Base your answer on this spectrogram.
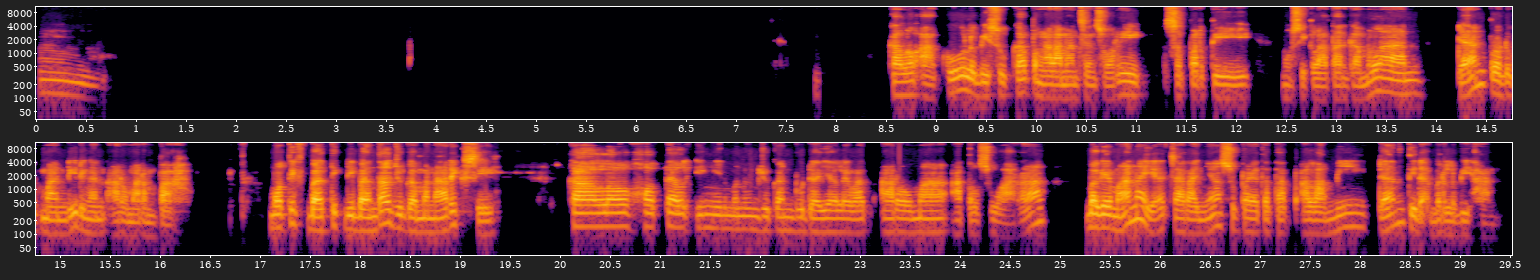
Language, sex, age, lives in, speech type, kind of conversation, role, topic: Indonesian, male, 35-39, Indonesia, read, expert-assistant, asker, Menurut kamu, seperti apa cara kreatif memadukan budaya lokal dengan layanan hotel biar wisatawan makin betah?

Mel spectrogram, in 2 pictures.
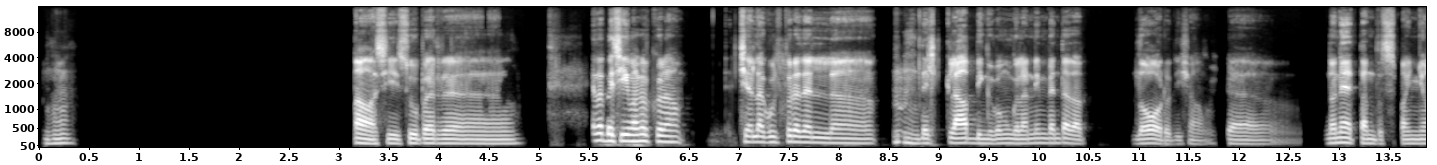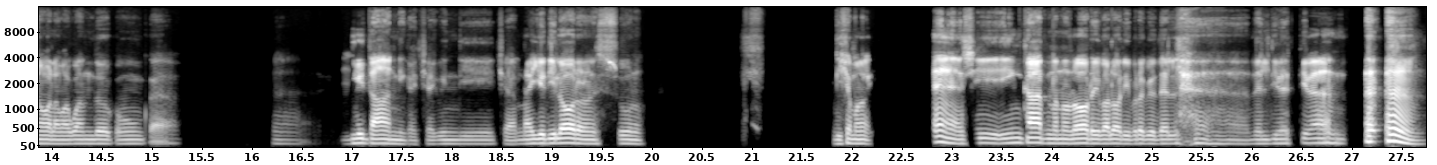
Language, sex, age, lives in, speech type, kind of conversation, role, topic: Italian, male, 30-34, Italy, conversation, unstructured, none, Come decidi se passare una serata tranquilla a casa o uscire con gli amici?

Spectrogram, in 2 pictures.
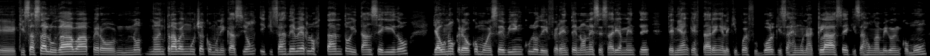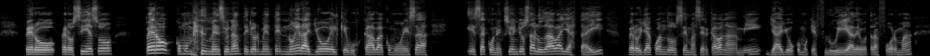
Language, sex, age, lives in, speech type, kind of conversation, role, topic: Spanish, male, 30-34, United States, conversation, podcast, guest, ¿Cómo haces amigos en lugares nuevos?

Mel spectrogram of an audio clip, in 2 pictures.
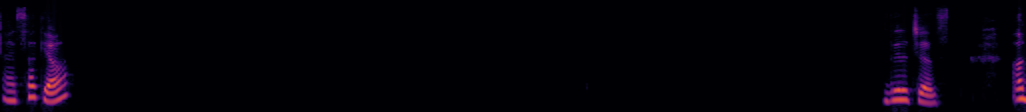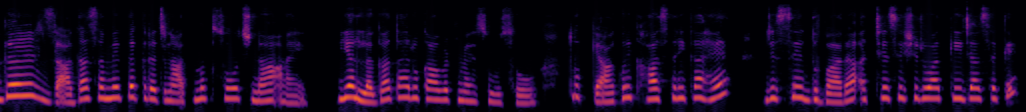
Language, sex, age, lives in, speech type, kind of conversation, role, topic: Hindi, female, 35-39, India, read, expert-assistant, asker, रचनात्मक सोच कैसे विकसित करें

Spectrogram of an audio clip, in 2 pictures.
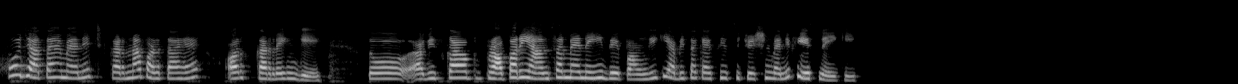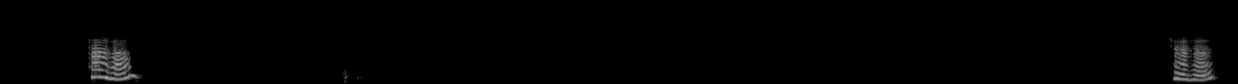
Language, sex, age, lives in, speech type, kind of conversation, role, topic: Hindi, female, 45-49, India, conversation, podcast, guest, Kaam aur ghar ke beech santulan banakar aap apne parivaar ko khush kaise rakhte hain?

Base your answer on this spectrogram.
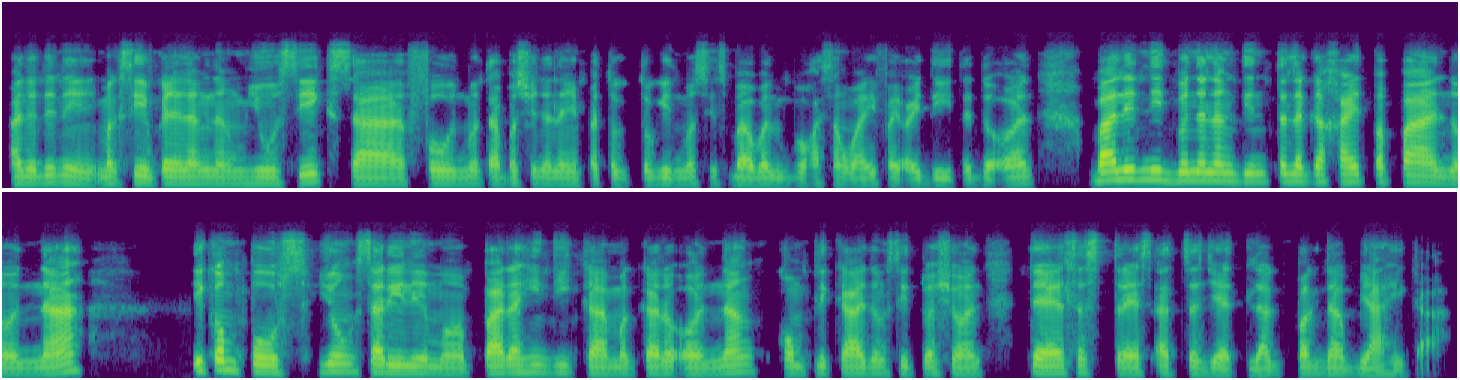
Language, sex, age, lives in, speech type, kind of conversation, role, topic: Filipino, male, 25-29, Philippines, conversation, advice, advisor, Paano ko mababawasan ang stress at jet lag habang nagbibiyahe?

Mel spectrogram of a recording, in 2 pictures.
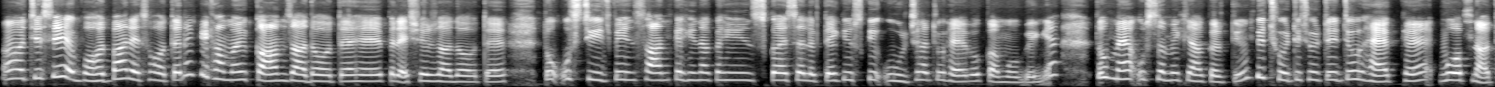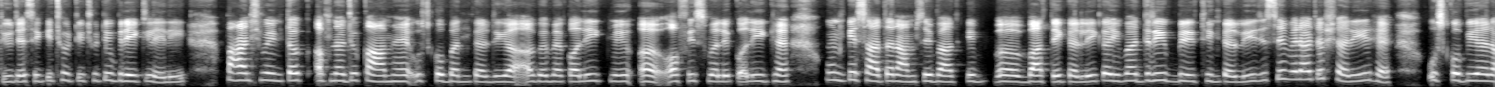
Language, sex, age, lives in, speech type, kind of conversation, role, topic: Hindi, female, 20-24, India, conversation, podcast, guest, Work-life balance maintain karne ke simple tareeke kya hain tumhare hisaab se?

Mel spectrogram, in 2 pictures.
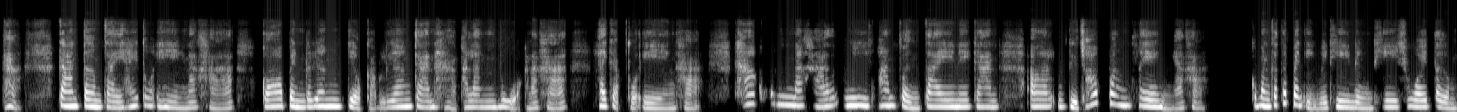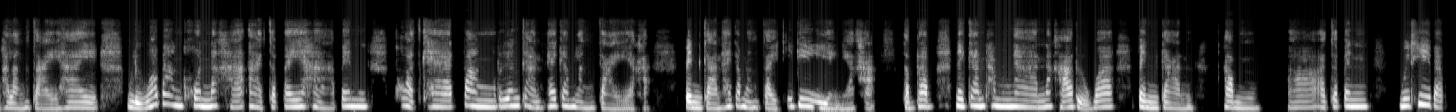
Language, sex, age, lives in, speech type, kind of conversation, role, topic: Thai, female, 40-44, United States, conversation, advice, advisor, คิดวนเรื่องอดีตจนนอนไม่หลับ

